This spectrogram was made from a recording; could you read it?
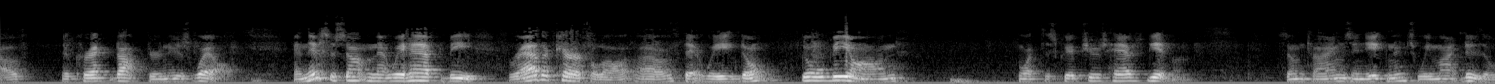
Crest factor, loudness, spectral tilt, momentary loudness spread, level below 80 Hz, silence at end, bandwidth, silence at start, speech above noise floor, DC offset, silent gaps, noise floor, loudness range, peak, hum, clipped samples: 18 dB; -17 LUFS; -9.5 dB/octave; 16 LU; -38 dBFS; 0 s; 6.8 kHz; 0 s; 22 dB; under 0.1%; none; -38 dBFS; 6 LU; 0 dBFS; none; under 0.1%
